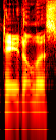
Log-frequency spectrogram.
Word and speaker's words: Daedalus: It's pronounced Daedalus, by the way. It can be pronounced both ways, actually. The AE is what makes it actually possible to say it both ways.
